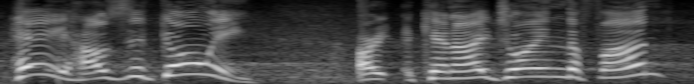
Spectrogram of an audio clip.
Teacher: there's a tendency to go up in a kind of questioning manner at the end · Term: rapport seeking tonality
